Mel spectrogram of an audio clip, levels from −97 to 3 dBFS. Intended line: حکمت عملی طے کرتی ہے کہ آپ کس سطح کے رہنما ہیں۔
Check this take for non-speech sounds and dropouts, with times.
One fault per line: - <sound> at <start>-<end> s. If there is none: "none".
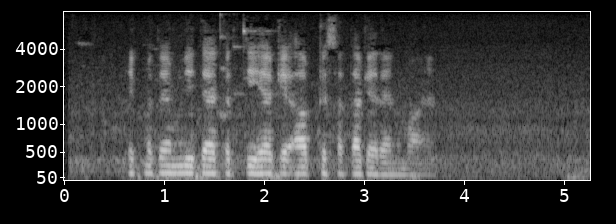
none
